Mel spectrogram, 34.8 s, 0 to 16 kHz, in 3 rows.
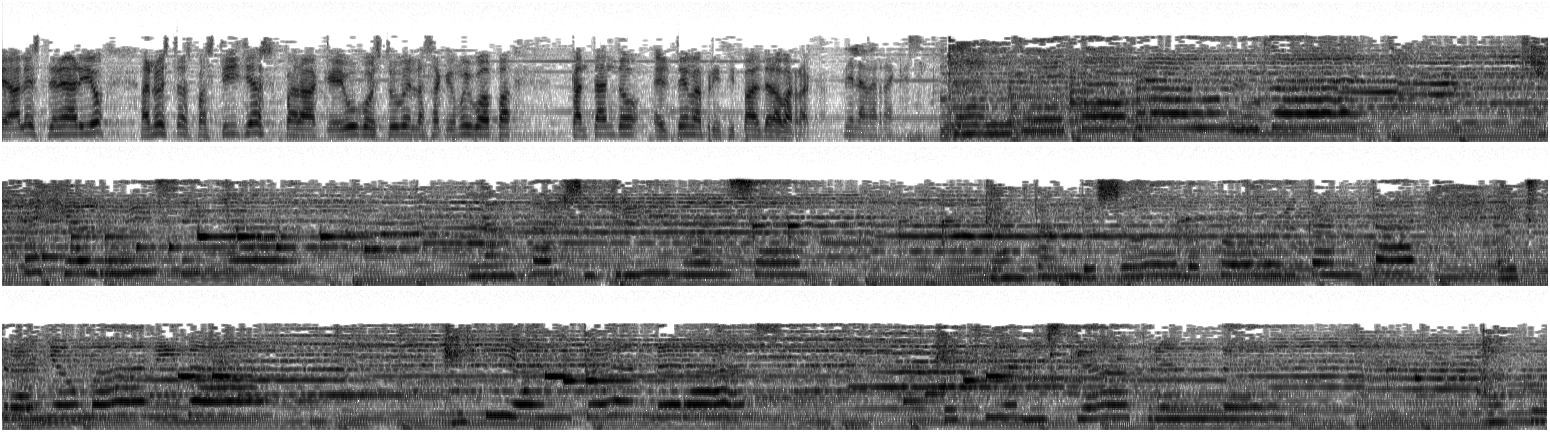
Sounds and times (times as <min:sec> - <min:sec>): Music: 0:00.0 - 0:34.7.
